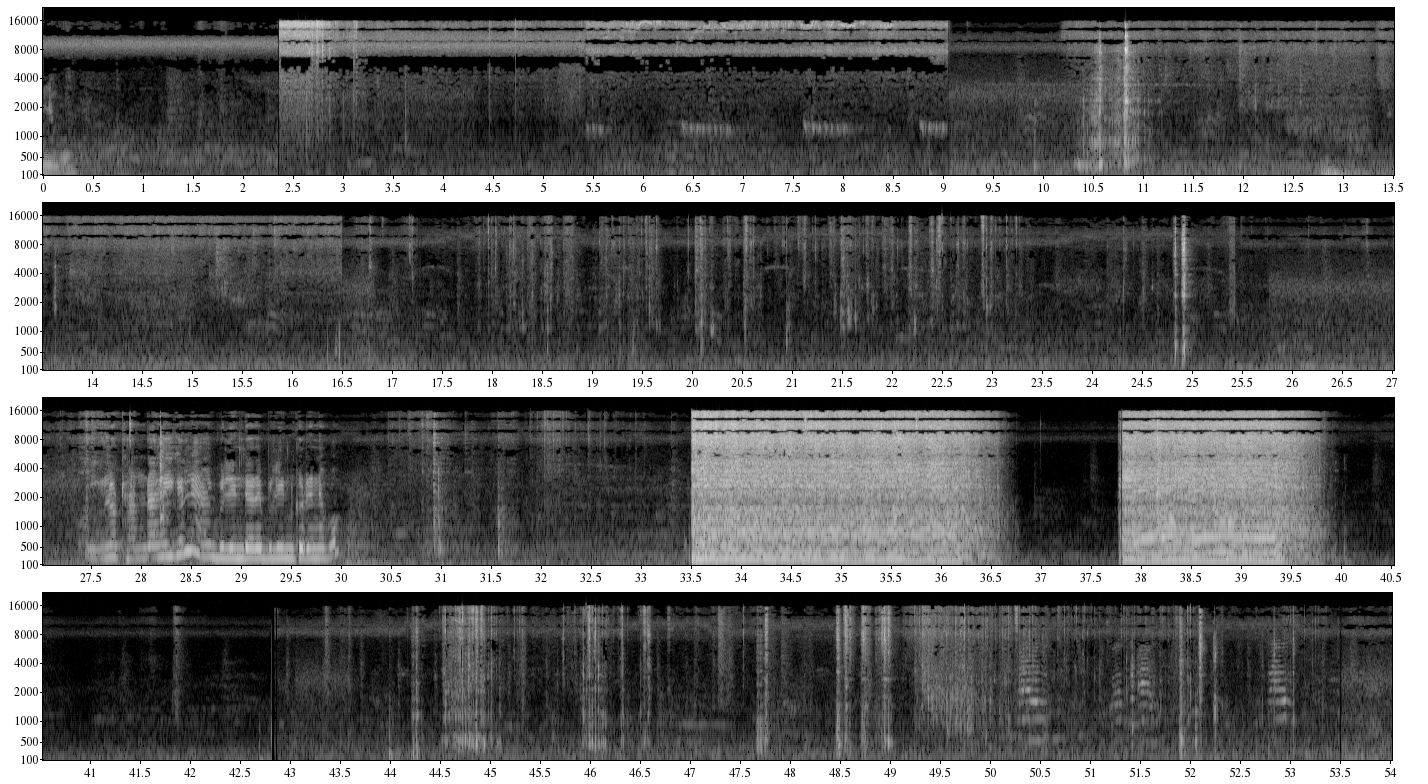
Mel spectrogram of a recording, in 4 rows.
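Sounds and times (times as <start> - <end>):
metal cookware clattering: 10.3 - 11.2
liquid sloshing: 17.8 - 23.5, 44.4 - 46.7, 48.6 - 52.4
blender motor hum: 33.5 - 36.7, 37.8 - 40.0.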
